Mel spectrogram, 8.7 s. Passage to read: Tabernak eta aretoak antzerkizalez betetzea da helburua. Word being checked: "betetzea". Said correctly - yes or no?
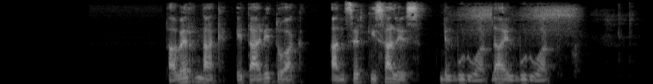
no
